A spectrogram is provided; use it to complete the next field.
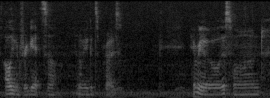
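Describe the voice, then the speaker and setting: Mumbling at a moderate pace, a man with a fairly low pitch and fairly even intonation leaves long, frequent pauses amid audible room echo. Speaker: math teacher. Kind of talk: tutorial.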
